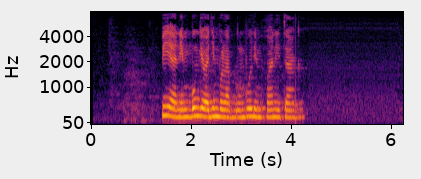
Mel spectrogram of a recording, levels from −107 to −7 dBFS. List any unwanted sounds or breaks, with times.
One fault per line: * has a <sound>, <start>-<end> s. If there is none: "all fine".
all fine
